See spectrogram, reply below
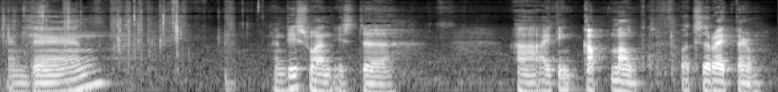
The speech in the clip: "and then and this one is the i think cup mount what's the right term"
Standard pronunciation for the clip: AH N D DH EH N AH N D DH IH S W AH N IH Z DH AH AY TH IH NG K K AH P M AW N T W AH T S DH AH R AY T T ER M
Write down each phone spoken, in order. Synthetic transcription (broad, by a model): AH N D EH N AH N D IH S W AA N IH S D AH AY T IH NG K K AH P M AW N T W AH T S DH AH R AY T T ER M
